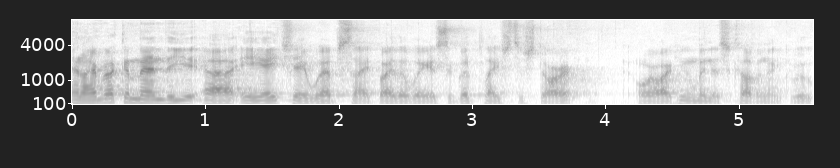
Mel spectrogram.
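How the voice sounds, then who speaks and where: Audible room echo carries this man's voice. He speaks at a fairly quick pace and a medium pitch. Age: 80s+. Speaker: lay preacher. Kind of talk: sermon. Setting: church.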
